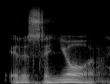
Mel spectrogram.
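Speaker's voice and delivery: impostured preacher voice. Shown as a demonstration. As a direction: boom it like a fake televangelist. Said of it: "con voz así".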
